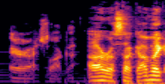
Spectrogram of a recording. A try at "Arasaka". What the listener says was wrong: You missed an R. Get your inner pirate out. Arasaka.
